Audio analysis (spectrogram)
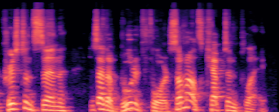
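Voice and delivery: ordinary talk, nothing marked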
